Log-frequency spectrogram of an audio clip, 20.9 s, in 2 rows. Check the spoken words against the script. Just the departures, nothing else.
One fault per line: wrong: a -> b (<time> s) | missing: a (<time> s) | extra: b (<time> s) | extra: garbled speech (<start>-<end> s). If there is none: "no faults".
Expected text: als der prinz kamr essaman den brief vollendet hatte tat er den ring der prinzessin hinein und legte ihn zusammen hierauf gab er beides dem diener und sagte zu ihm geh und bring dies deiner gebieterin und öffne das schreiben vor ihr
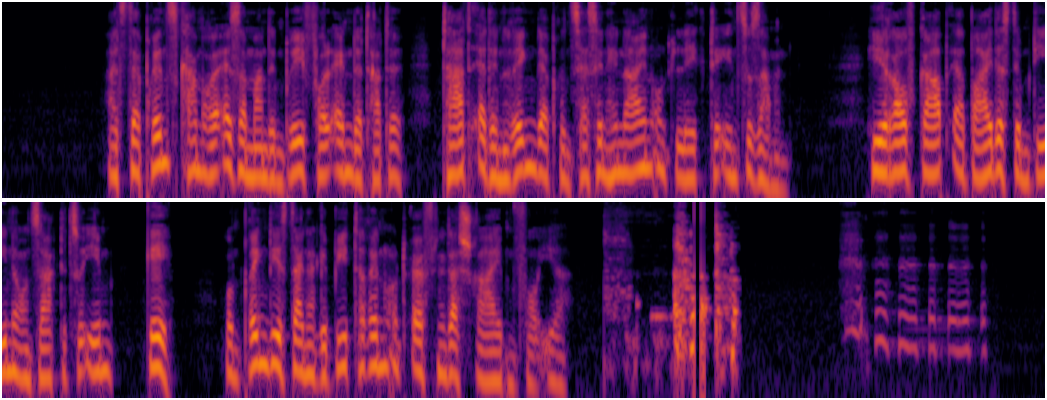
no faults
